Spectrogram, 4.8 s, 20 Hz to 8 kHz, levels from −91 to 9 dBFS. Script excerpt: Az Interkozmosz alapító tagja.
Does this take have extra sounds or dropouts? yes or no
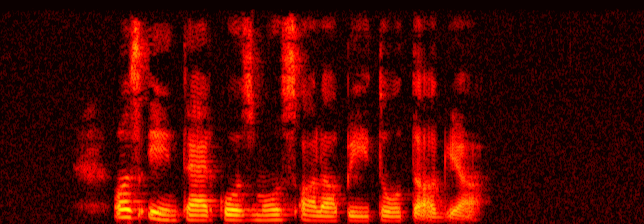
no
